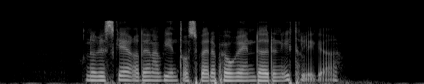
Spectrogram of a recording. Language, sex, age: Swedish, female, 25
